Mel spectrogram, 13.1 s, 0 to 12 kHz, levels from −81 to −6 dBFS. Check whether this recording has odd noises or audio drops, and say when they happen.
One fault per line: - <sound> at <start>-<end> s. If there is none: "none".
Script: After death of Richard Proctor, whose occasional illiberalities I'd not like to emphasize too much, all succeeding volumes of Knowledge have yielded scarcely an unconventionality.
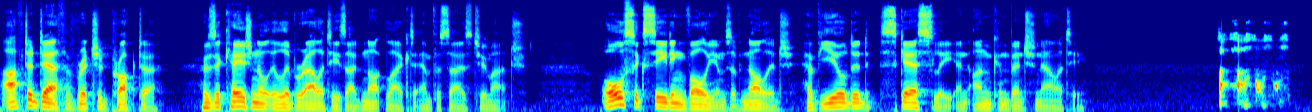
- laugh at 12.2-12.9 s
